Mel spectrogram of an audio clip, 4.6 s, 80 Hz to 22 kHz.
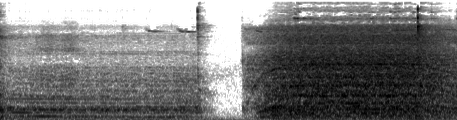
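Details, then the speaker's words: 2018 Yamaha YFZ450R radiator fan run from a newly installed manual fan switch (key on or off) that leaves the factory auto fan intact: a brief quiet gap, then a steady, even rush of air with no rattle or scrape; the fan runs fine. "Before we dive in here, I'll show you that this setup works. Doing it this way will work with the key on."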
